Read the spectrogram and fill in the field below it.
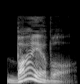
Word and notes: buyable: British English

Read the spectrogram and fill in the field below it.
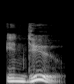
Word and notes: indue: British English

